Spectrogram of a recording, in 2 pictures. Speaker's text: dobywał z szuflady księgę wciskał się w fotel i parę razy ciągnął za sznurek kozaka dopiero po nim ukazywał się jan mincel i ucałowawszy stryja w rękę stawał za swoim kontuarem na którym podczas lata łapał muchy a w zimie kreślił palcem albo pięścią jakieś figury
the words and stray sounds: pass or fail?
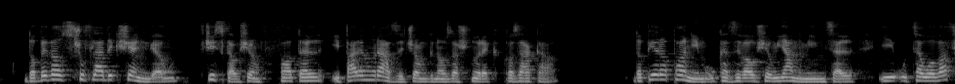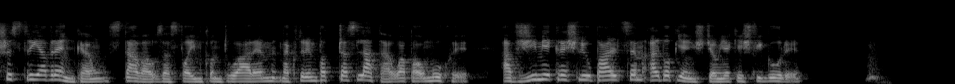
fail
